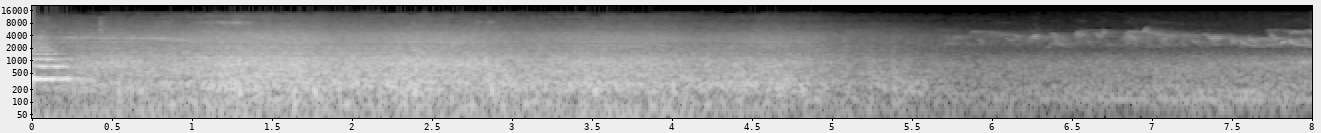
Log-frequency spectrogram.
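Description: Train sound effect: a short whistle toot, then the rumbling rush of a moving train that slowly fades away over about five seconds. Faint bird chirps come in near the end.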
